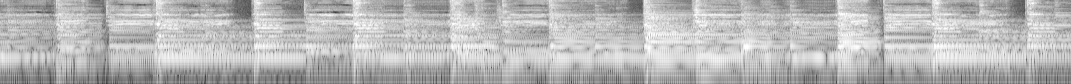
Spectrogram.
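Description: Taylor acoustic guitar with a capo, played in a steady pick-and-strum pattern on a G chord and moving to a D chord near the end. A bass note or strong strum lands about once a second, with lighter strums between.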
